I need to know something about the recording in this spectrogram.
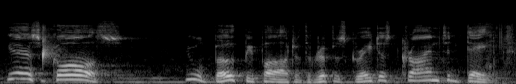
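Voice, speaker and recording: An actor playing a gloating, traitorous police inspector and killer in an audio drama, theatrical, smug and menacing. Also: male voice, a little high, very animated, measured pace, mellow, dull audio, a little hiss or hum. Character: gloating traitorous chief inspector, murderous Nazi saboteur.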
